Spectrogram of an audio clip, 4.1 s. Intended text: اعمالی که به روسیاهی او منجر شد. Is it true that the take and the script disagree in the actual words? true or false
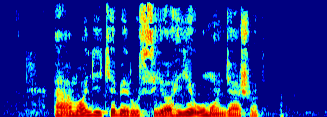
false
